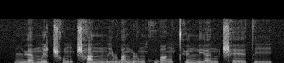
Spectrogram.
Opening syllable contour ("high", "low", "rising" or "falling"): rising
